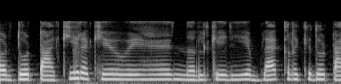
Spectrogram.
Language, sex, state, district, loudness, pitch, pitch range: Hindi, female, Chandigarh, Chandigarh, -16 LUFS, 230 Hz, 220-235 Hz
